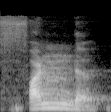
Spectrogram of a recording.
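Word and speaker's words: Pfund: Lyman Balmer question bracket फंड P silent है बेटा है ना फंड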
